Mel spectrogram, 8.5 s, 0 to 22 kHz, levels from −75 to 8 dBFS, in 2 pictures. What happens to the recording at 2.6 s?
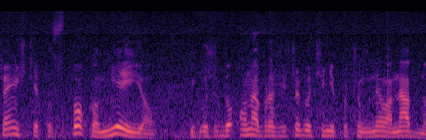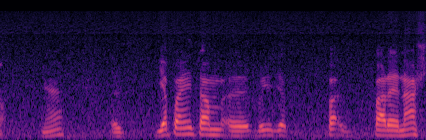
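Nothing goes wrong at 2.6 s: the speech carries on intact, with only the room noise about 15 dB below it in the background.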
